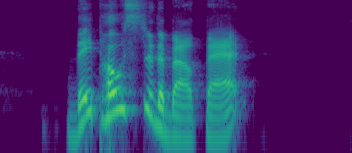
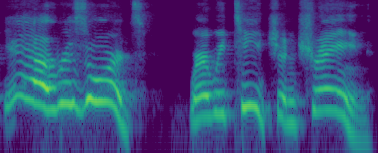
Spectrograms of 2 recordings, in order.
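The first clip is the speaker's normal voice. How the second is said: mock breezy pastor; 11 semitones higher, 4 dB louder than usual. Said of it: "And he's like".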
